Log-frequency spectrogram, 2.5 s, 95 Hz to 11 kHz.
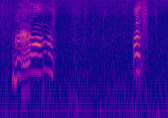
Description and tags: Quick recording of my cat meowing, recorded on Tascam DR-07 and edited through Audacity.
